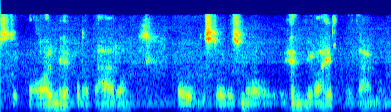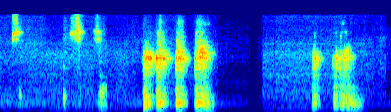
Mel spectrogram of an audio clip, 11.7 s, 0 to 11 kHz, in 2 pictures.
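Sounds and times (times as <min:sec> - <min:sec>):
speech: 0:00.2 - 0:09.1, 0:10.6 - 0:11.3
person clearing throat: 0:08.0 - 0:09.1, 0:10.6 - 0:11.3.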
